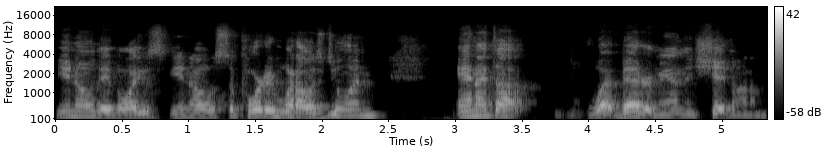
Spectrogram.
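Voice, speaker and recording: A high-pitched male voice with lively intonation at a fairly quick pace. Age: 40s. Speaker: car audio show co-host, tattoo artist. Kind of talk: casual chat.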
